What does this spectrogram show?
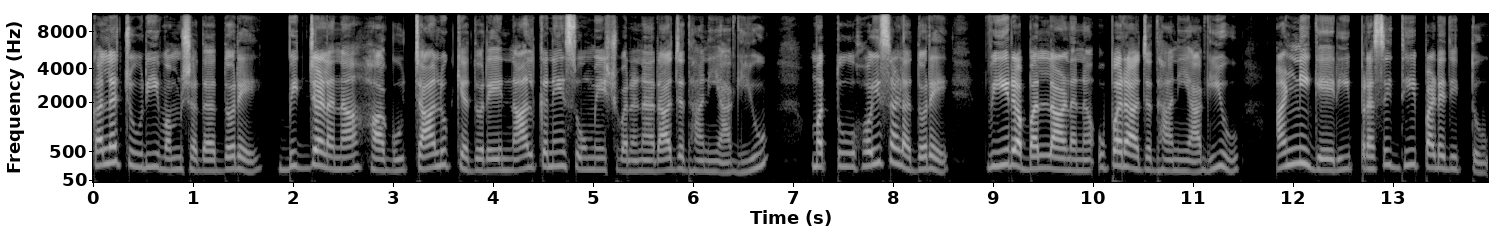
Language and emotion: Kannada, neutral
